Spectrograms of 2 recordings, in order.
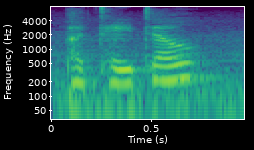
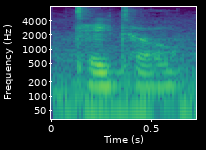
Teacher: weak syllable deletion, where the weak syllable in a word is eliminated. Like instead of saying potato, they might just say tato.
